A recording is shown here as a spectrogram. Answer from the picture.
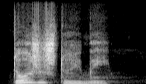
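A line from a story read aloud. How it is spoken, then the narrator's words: Quiet explanation. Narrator (Russian): тихо пояснил Утюг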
